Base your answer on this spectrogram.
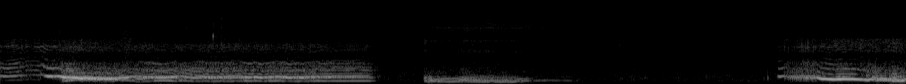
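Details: A very tired male vizsla puppy snores in his sleep with long, rumbling, slightly wavering breaths and quiet pauses between.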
